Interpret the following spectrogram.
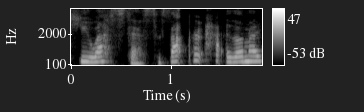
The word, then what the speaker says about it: Huestis: We have and it's Huestice. Is that Is am I pronouncing it correctly? Hust. Hust. Easier than it looks. Hust like Houston.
